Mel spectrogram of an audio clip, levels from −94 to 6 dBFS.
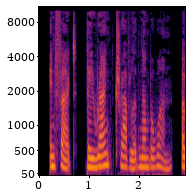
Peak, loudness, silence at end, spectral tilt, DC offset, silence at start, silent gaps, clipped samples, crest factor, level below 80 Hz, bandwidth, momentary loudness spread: -6 dBFS; -25 LUFS; 0 s; -6 dB/octave; under 0.1%; 0.2 s; none; under 0.1%; 18 dB; -56 dBFS; 10.5 kHz; 8 LU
